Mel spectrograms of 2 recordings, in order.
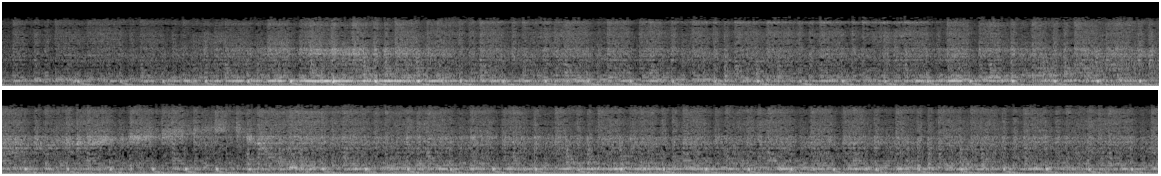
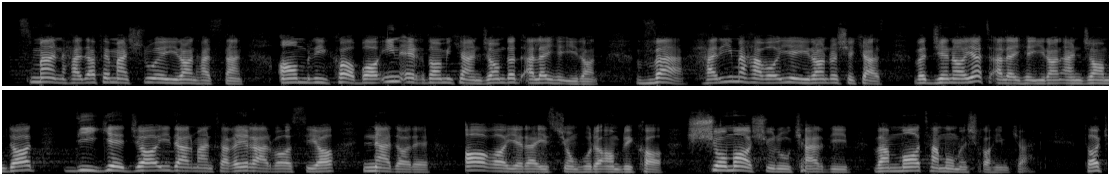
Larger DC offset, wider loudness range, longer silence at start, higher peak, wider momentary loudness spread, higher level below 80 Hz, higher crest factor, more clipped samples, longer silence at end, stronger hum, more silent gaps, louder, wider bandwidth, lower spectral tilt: first, 3% vs under 0.1%; about the same, 3 LU vs 2 LU; second, 0 s vs 0.2 s; first, -6 dBFS vs -10 dBFS; second, 5 LU vs 9 LU; first, -40 dBFS vs -72 dBFS; about the same, 18 dB vs 20 dB; neither; about the same, 0 s vs 0.05 s; neither; neither; first, -23 LUFS vs -30 LUFS; first, 11.5 kHz vs 10 kHz; second, -2.5 dB/octave vs -5.5 dB/octave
